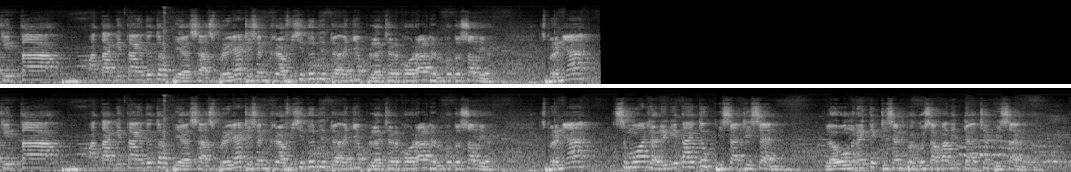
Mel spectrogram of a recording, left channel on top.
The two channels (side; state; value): left; drops out; at 6.0 s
